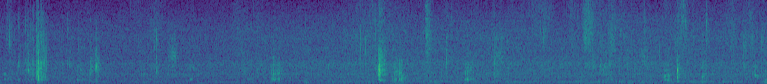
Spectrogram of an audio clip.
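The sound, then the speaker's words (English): A giraffe chewing corn being fed to it by hand: soft, irregular crunches and wet chomps, mostly quiet with a few sharper bites, over a low steady hum. “Jason is feeding them corn. Oh, sorry, girl. And this is the sound of giraffe chewing.”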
